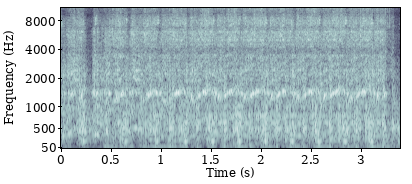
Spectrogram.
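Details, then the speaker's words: John Deere 1023 tractor (owner guesses 2005), single-cylinder Briggs 500cc engine, just started: lumpy, uneven thumping about four times a second with rattly buzz, shaking the machine; owner suspects starter catching flywheel or fuel, doubts valves. "it's making the whole thing vibrate the whole like the the uh battery here i don't know if it's getting gas"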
